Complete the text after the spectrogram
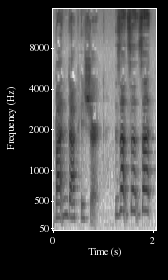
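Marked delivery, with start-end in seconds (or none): none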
